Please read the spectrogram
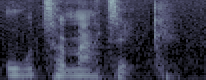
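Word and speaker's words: Autumnattic: track entitled Automatic, but it's spelt autumn as in the season in the year. So summer, spring, yeah, autumn, and then attic. But you say it automatic.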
